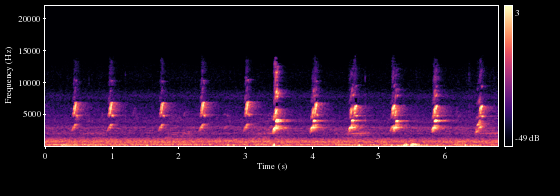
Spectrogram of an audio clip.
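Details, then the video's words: Young pied butcherbird fed minced beef by its mother on a veranda railing; sharp, high, clipped chirps come at a fairly steady pace, about one and a half per second, some louder and doubled, over faint low background hum. "Baby Pied Butcherbird Being Fed"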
